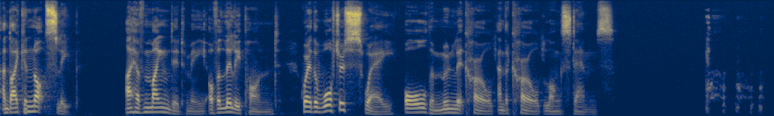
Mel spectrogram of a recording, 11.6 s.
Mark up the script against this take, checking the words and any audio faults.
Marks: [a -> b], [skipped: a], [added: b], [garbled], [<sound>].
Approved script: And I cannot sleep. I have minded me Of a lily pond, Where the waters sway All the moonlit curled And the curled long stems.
And I cannot sleep. I have minded me Of a lily pond, Where the waters sway All the moonlit curled And the curled long stems. [cough]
